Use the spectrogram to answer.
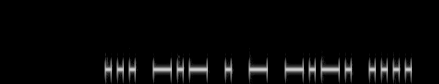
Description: Morse code, heard as a keyed tone, about 20 wpm, 700 Hz. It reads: SKETCH
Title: Build A Word - 3 Letters At A Time - 6-Letter Words - 20wpm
